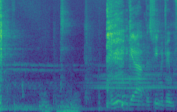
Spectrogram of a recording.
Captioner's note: coughing intensifies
